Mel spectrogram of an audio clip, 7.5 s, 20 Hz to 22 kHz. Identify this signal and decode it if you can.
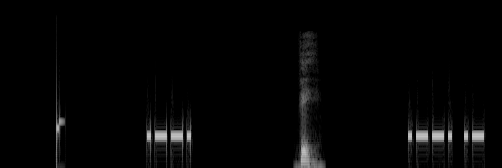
Morse code, heard as a keyed tone, about 20 wpm, 700 Hz. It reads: P PA
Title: Build A Word - 1 Letter At A Time - 3-Letter Words - 20wpm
